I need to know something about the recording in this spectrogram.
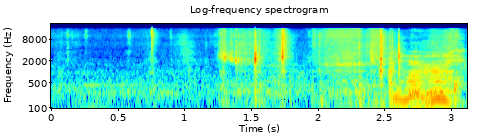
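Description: Hands press and rub tape onto cardboard.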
